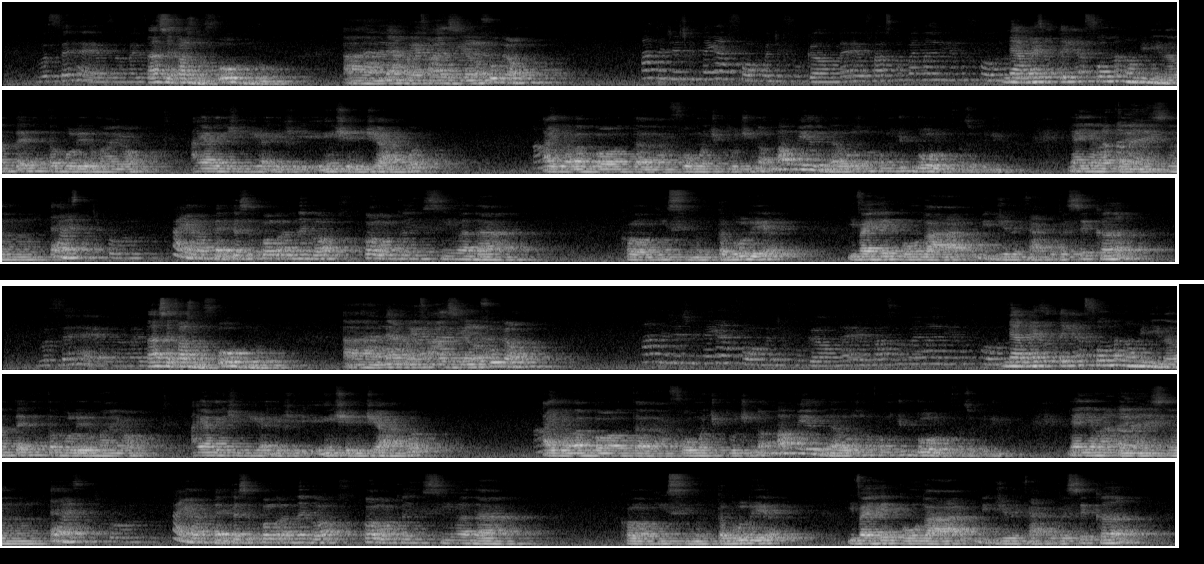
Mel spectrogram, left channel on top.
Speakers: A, on the left; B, on the right.
A: você reza, mas
B: Ah,
A: assim,
B: você faz no forno? A
A: ah,
B: minha mãe
A: banho-maria.
B: fazia no fogão.
A: Ah, tem gente que tem a forma de fogão, né? Eu faço no banho-maria, no forno
B: Minha
A: mesmo.
B: mãe não tem a forma, não, menina. Ela pega um tabuleiro maior, aí ela enche, de, enche, enche ele de água,
A: Ah,
B: aí ela bota a forma de pudim normal mesmo. né? Ela usa uma forma de bolo para fazer o pudim. E aí ela
A: eu
B: pega
A: também.
B: essa. É.
A: Faço na de bolo.
B: Aí ela pega esse negócio, coloca em cima da. Coloca em cima do tabuleiro e vai repondo a água à medida que a água vai secando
